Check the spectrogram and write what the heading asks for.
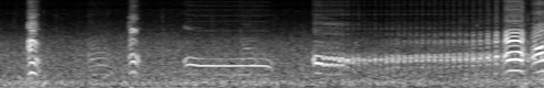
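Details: Gulls giving drawn-out mewing wails and a long, wavering, rising cry over a steady rumbling background noise.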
